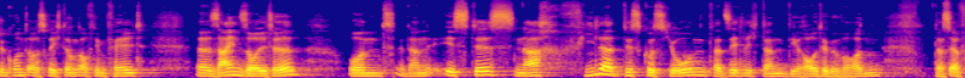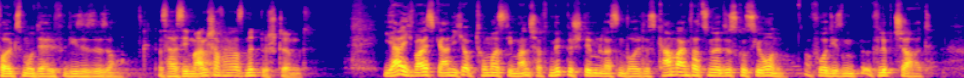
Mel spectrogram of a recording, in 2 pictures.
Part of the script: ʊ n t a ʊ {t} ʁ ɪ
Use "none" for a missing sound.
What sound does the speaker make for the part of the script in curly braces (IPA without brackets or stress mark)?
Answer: s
